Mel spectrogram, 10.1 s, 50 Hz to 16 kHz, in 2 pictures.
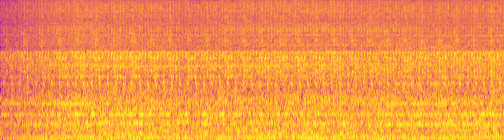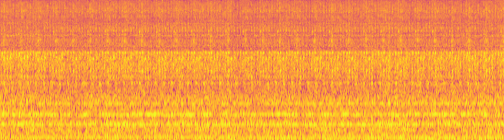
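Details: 2011 Honda Pilot idle, stalls intermittently when hot: steady idle with a slight rise and fall in engine note, surging but not yet stalled; injector on-time jumps from 2 to 9 ms, traced to a magnetized crank trigger wheel.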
